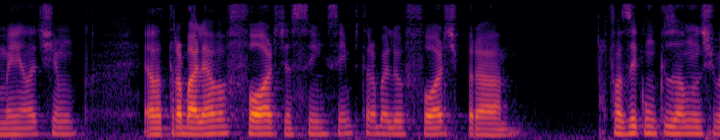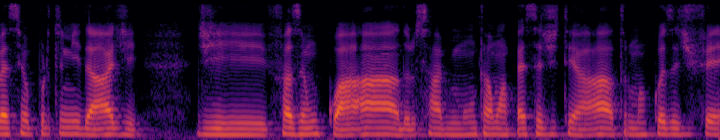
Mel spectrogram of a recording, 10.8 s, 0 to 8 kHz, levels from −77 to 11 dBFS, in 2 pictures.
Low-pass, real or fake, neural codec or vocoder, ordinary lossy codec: 7.2 kHz; fake; vocoder, 44.1 kHz, 128 mel bands every 512 samples, BigVGAN v2; none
